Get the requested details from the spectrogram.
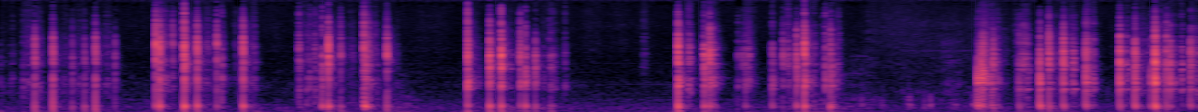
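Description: A hollow, thin-walled laser-cut wooden fretwork lantern box is held in the hand and turned while long nails scratch and tap its panels. The result is clusters of dry, bright scratching and quick clicking taps that die away almost instantly, separated by brief quiet pauses.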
